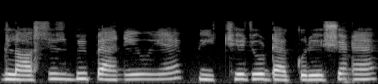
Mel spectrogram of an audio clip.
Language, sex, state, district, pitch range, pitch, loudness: Hindi, female, Punjab, Kapurthala, 220-245 Hz, 235 Hz, -15 LUFS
